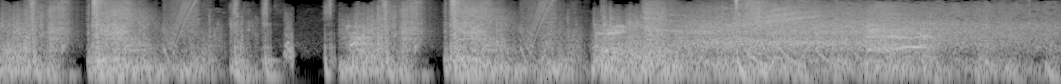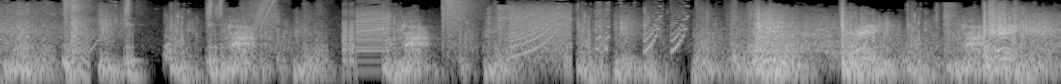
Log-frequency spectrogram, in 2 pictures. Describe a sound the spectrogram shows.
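Sharp video game hit sounds crack and thud during a fight.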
